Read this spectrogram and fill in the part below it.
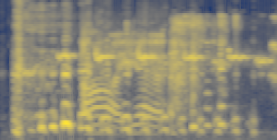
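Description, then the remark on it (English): Birds chirp and sing faintly in the background, thin high notes threading beneath voices that murmur and chuckle throughout. “Here's some beautiful bird song in the background as well.”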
